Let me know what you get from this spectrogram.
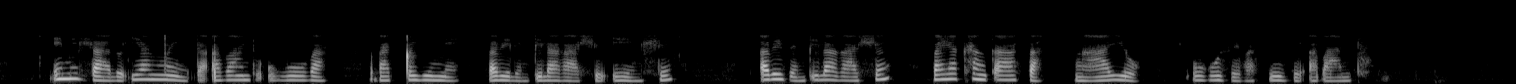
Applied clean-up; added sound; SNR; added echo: none; none; none; none.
